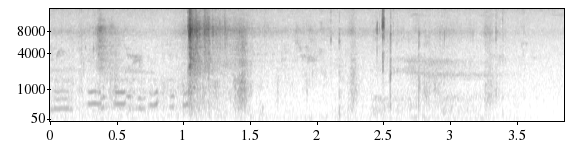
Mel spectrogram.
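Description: Two roosters and three hens cluck quietly in a pen, with a few short, faint calls and soft scuffling and footsteps in the background.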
